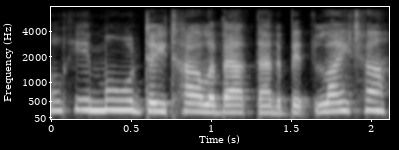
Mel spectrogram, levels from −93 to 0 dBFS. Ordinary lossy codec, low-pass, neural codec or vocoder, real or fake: AAC, 48 kbps; 7.2 kHz; codec, 16 kHz, 4 kbps, X-Codec, WavLM features, trained on Multilingual LibriSpeech; fake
